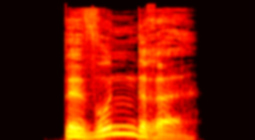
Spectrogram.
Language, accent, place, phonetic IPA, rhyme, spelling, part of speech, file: German, Germany, Berlin, [bəˈvʊndʁə], -ʊndʁə, bewundre, verb, De-bewundre.ogg
- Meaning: inflection of bewundern: 1. first-person singular present 2. first/third-person singular subjunctive I 3. singular imperative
